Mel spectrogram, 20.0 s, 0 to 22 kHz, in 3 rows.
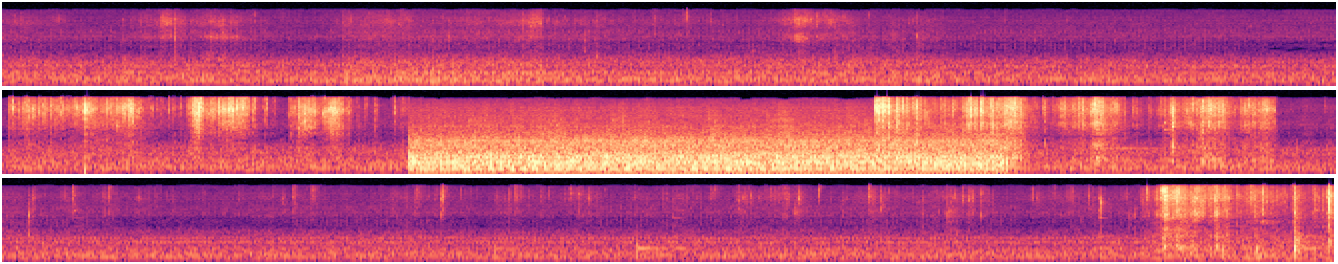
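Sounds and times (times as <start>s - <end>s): plastic cling wrap crinkling: 6.7s - 8.7s, 11.0s - 13.1s, 18.9s - 20.0s
microwave oven humming: 8.7s - 11.8s.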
